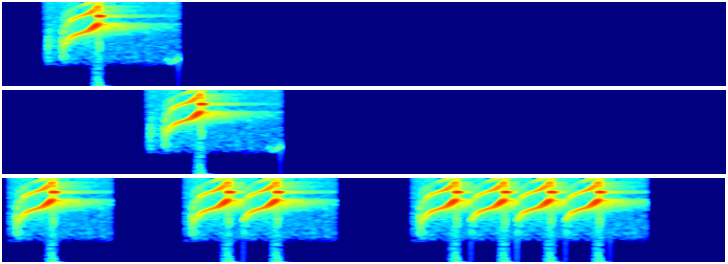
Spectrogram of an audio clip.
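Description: Madi injap gives sharp, high, sweeping whistled notes, first singly with long gaps, then in quick bursts of two to four. No other sounds.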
